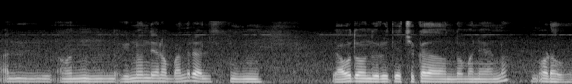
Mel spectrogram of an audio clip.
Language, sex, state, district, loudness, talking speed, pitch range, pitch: Kannada, male, Karnataka, Raichur, -17 LUFS, 115 wpm, 125-135 Hz, 130 Hz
